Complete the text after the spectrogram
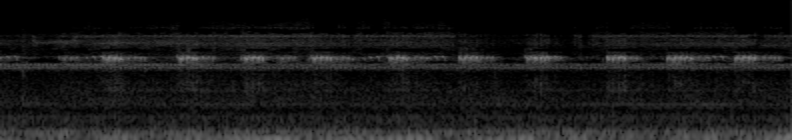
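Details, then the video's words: Grass insects heard as study background ambience: a steady train of short, high, ringing chirps, about three per second, over a soft low hum. "풀벌레 소리"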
